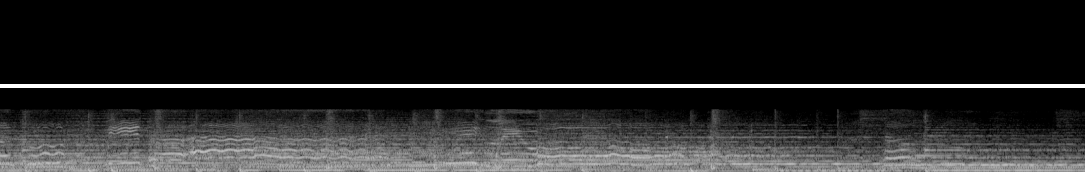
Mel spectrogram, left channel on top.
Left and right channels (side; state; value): left; silent; 61 dB below the other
